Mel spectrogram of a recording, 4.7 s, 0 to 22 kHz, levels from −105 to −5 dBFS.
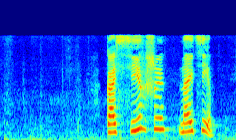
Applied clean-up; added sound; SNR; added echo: none; none; none; none.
